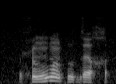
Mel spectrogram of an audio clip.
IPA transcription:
ħ ũ β ɔ̃ k u ɡ ɜ χ

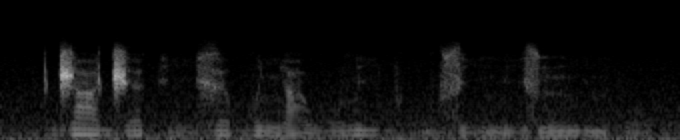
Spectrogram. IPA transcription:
d͡ʒ aː˦ d͡ʒ ɛ˧ k iː˨ ɣ ɛ˦ ɡʷ ɛ˧ ɲ aː˨ w o˧ l iː˦ b ə˧ ɡ͡b u˨ z iː˨ n i˨ z ũ˨˦ ŋ i˧ m p o˧

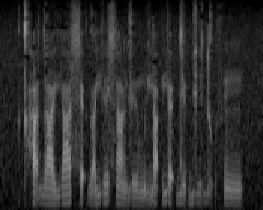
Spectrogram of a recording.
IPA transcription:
kʰ ä̰˦˨ d ä˨ j ä˦ s ɛ˦ ʔ ɡ ä̰˦˨ j e˦ sʰ ã˨ ɡ e˨ ɪ̯ m ḭ˦˨ j ä˦ ʔ j ɛ˦ ʔ d ḛ˦˨ ɡ i˦ d ʊ˦ ʔ θ ĩ˨

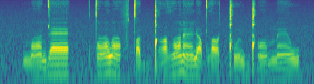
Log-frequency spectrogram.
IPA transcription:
m ɑ̃˩˧ ɖ æ˥ | tˤ ɛ̃˧˥ w ɑ̃˩˧ f tˤ ə˩ ɖ ɡ͡ǃ ɑ˩ ðˤ ə̃˧˥ ɾ æ̃˩˧ ɽ ə˩ ɖ ðˤ ɛ˩ ǃ ũ˩ ɖ ǃʼ ɔ̃˩ m æ̃˧ w

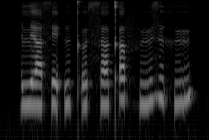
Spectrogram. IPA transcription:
lʲ a s e ʔ ɨ kʼ ɵ s ɐ kʼ ɐ f ʉ z ɨ x ʉ

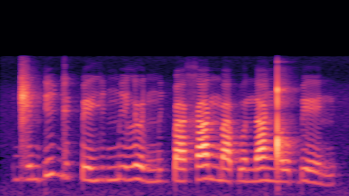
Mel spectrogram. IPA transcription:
ɖ͡ʐ i n ɗ i ɡ e k͡p e j i ŋ͡m i l ɵ l ŋ͡m i k͡p a x a ŋ͡m a ɓ o n a ŋ͡ǃ o ɓ e n

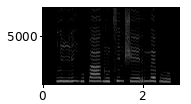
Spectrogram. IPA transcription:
l iː˨ ɾ ĩ˦ ɡ͡b u˨ p aː˦ d ũ˨ t͡s i˦ n ʃ eː˨ r m ɛ˦ ɓ u˨

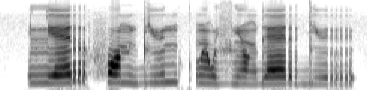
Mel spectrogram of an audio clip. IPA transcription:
lʲ ɛ r f ɔ n dʲ ʉ n kʷʼ ɛ̃ w zʲ ɔ̃ ɡ ɛ r dʲ ʉ r

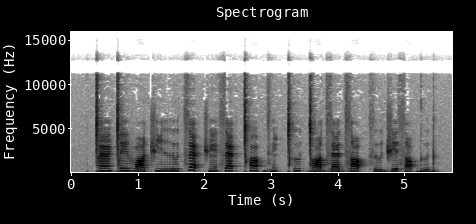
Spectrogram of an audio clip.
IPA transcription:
ǀ æ̃˧ ǀ e˧ v ɑ˨ t͡ʃ i˨ r ɯ˨ t͡s æ˦˨ ʔ t͡ʃ ẽ˨ s æ˦ ʔ ǀʰ ɑ̃˦˨ ʔ d͡z ĩ˨ ʔ ǀʰ ɯ˧ ɡ͡ǀ ɑ˧ d͡z æ˧ d͡z ɑ˦˨ ʔ t͡s ɯ˨ d͡ʒ e˧ s ɑ˨ ʔ ɡ ɯ˨ d

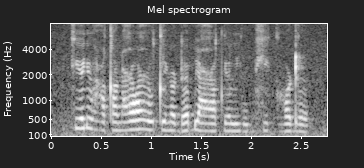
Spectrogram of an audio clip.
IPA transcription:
kʲ œ ɾʲ ɔ ɦ ɪ tˤ ə˞ ɳ ʕ ɔ ʕ u t i ɳ ɒ ɖ ɾ œ ɓ e ʕ ɒ t ɾʲ ɔ l j u b xʲ e ɡʱ ɔ ɖ ə

